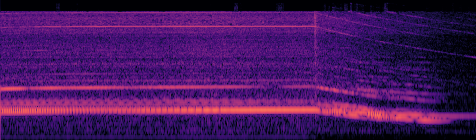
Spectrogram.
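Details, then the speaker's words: Old Dyson ball vacuum cleaner recovered from the tip: steady piercing high whine at full speed, sliding down in pitch as it coasts to a stop; whining motor, owner unsure whether it is a bad seal. "I'd turn this one on just before the video and this sounds bloody awful it really turns it's so whiny"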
